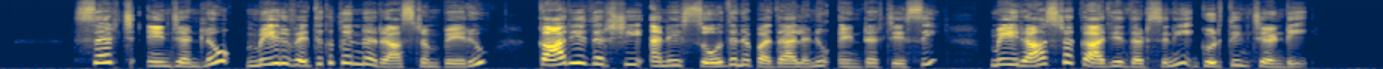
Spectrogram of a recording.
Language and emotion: Telugu, neutral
